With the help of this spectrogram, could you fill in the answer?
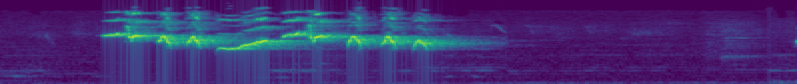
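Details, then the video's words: Orange-headed thrush, teler style, delivering one two-second run of fast, tumbling warbled notes, dense and mimic-like, followed by quiet and low hum. "Kicau Anis Merah Teler"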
